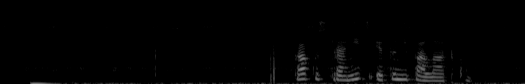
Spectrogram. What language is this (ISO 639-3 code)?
rus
